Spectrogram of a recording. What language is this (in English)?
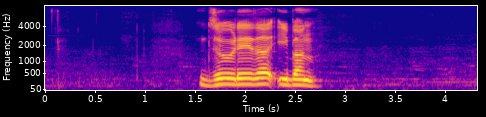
Nepali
